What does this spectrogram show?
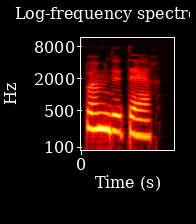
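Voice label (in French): "pommes de terre", French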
